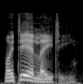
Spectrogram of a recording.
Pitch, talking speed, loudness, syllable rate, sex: 145 Hz, 215 wpm, -16 LUFS, 5.6 syllables/s, male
